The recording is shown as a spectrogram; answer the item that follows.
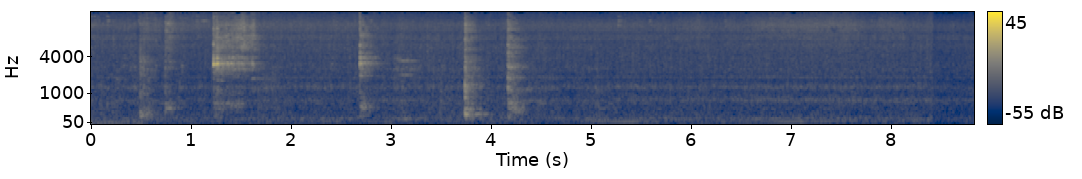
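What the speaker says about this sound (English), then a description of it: "Then add some chopped coriander leaves. Stir it slightly to avoid burning." A spoon stirs cumin rice with chopped coriander leaves in a pot, a few sparse scrapes and clinks against the metal over a quiet low background, close with no talking.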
